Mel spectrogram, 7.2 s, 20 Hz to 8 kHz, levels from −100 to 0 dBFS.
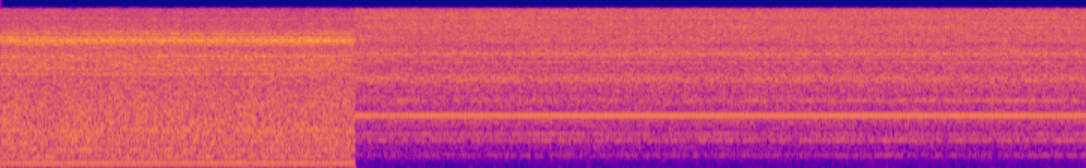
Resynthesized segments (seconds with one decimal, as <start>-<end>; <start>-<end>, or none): none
